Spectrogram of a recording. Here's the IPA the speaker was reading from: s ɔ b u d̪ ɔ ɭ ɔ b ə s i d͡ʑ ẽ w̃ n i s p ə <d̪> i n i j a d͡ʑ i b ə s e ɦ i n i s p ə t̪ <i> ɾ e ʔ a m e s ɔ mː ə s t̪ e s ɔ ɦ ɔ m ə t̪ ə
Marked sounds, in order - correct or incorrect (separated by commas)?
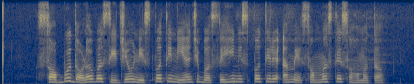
incorrect, correct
